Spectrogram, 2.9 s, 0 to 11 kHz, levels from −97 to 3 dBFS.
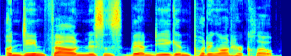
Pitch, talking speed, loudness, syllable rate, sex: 185 Hz, 185 wpm, -17 LUFS, 4.9 syllables/s, female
